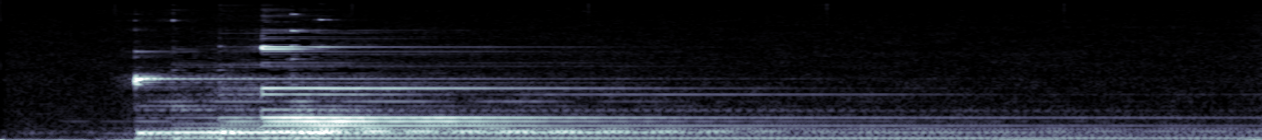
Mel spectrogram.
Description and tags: Recorded through audacity on linux. Hitting the strings above the neck.
experiment, guitar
